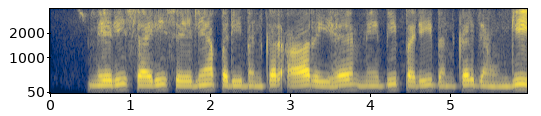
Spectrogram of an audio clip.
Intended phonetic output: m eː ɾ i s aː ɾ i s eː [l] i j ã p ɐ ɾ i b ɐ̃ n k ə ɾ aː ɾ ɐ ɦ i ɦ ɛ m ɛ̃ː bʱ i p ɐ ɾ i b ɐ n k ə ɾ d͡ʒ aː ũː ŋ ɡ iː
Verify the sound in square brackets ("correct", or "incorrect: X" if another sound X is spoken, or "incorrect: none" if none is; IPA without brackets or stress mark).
correct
